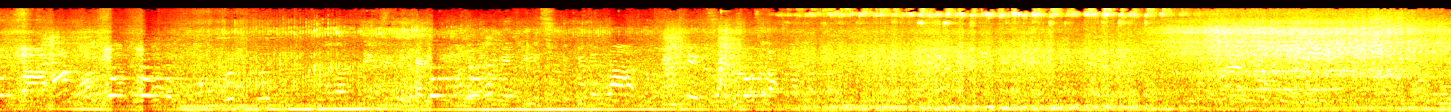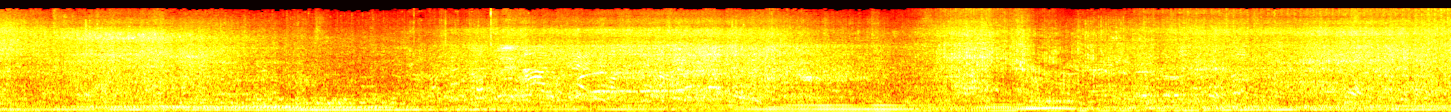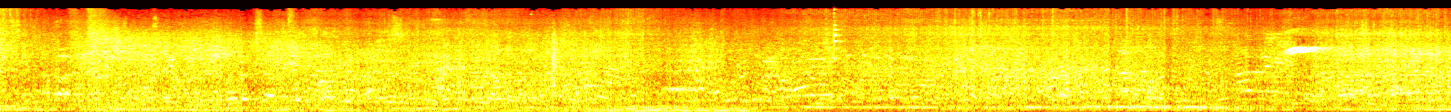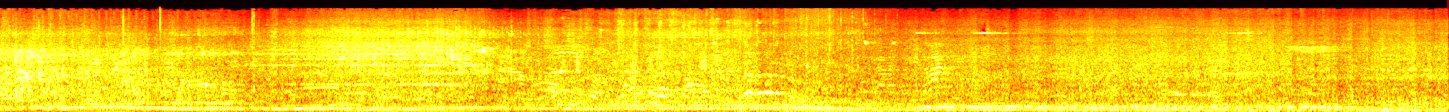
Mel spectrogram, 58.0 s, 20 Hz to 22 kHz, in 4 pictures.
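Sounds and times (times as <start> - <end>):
crowd talking: 0.0 - 58.0.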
